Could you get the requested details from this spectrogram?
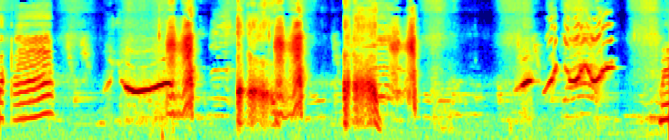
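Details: Funny pet parrot at home copying a cat: nasal meow-like calls, a looping whistled note, harsh raspy bursts, and twisting whistles, ending on another short meow.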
